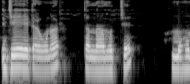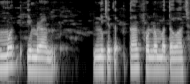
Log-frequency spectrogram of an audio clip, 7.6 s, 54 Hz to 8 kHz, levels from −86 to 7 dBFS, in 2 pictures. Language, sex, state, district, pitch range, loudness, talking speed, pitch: Bengali, male, West Bengal, Jhargram, 130-155 Hz, -15 LUFS, 110 wpm, 135 Hz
